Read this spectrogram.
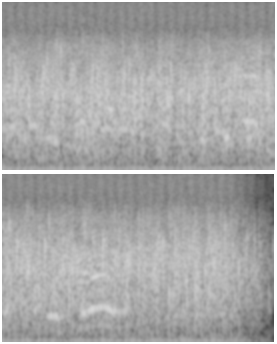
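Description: A crowd in the audience cheers and whoops.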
